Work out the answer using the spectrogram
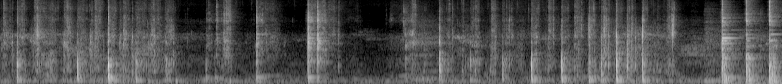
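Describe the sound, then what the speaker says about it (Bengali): Semolina idli batter is whisked in a bowl with quick, irregular clinks and scrapes of the utensil against the sides, close and moderately loud. "এখন ফেটিয়ে নিয়েছি।"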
